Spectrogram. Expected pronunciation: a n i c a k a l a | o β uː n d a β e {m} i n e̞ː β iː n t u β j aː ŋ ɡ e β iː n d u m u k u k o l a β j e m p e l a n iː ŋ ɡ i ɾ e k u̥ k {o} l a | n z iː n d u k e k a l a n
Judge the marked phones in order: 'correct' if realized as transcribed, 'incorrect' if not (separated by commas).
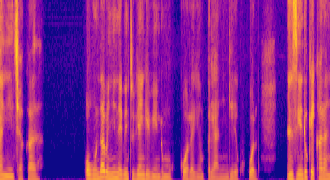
incorrect, correct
